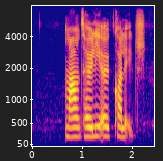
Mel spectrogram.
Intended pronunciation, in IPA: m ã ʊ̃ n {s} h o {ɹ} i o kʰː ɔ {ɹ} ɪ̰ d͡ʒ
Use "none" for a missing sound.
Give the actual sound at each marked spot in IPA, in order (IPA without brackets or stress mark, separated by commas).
t, l, l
